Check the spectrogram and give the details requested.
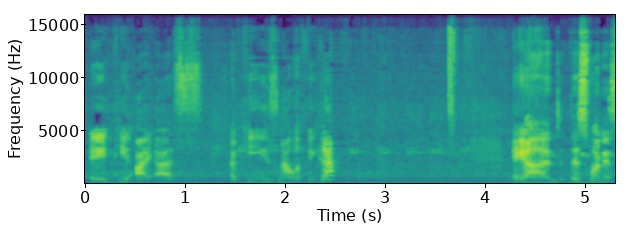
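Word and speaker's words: Apis: So it's called A-P-I, well, it's spelled A-P-I-S, Appease Malefica.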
